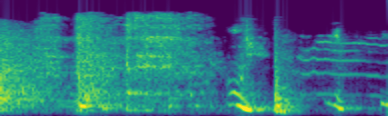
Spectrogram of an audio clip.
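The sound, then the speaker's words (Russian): A clock with a pendulum crashing to the floor along with a meowing cat: a noisy clattering crash first, then several wavering meows that bend up and down in pitch. “и маятник, и часы, и нарисованная кошка с ужасным грохотом и мяуканьем упали на пол.”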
